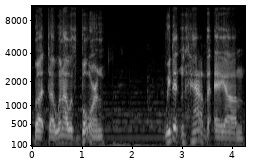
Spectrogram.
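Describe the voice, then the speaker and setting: A middle-aged man in a casual interview, talking in an unhurried, folksy way with dry humour, as a horror host. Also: mid-range voice, muffled recording, soft background music. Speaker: horror host and monster museum owner being interviewed.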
